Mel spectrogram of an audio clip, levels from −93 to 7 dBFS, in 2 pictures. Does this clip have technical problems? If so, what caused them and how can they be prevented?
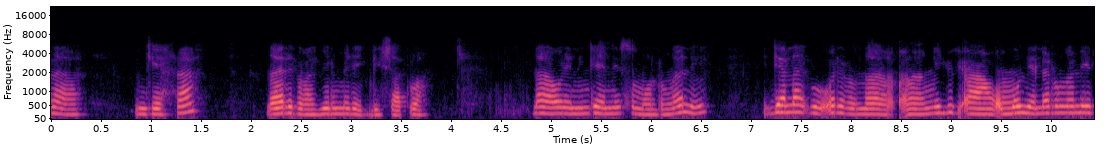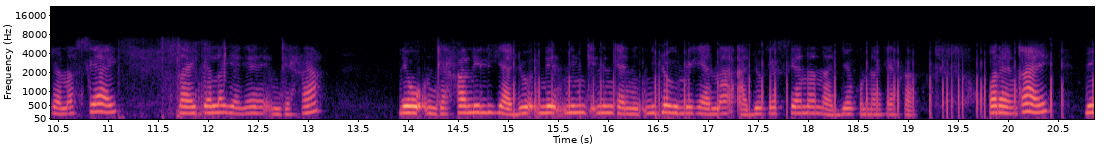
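Yes. AMR wideband (HD Voice) codec damage runs throughout. The speech sounds rough and raspy, with nothing above 7.1 kHz, which fits the codec's lowest 6.6 kbit/s mode. To prevent it, use 12.65 kbit/s or higher.

A train of clicks runs from 15.06 s to 20.86 s. About fifty irregular pops, roughly eight per second, rise around 10 dB above the speech, likely from electrical interference or a faulty connection. To prevent it, shield or separate cabling and check the audio interface.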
